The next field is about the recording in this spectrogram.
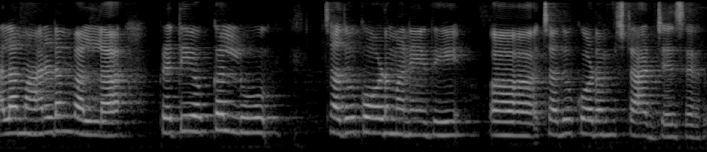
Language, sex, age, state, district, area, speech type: Telugu, female, 30-45, Andhra Pradesh, Palnadu, urban, spontaneous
